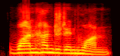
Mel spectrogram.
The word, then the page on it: CI: Indian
